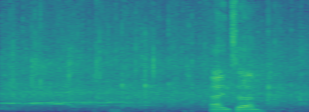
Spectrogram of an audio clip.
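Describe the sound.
A crowd claps in a steady, dense round of applause for several seconds for a woman coming up after being baptized today, with a loud voiced whoop rising above the clapping near the end.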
